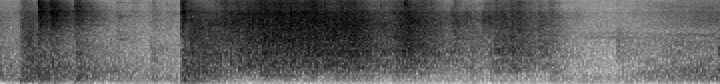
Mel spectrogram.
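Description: Liquid pours into a cup.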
